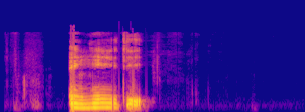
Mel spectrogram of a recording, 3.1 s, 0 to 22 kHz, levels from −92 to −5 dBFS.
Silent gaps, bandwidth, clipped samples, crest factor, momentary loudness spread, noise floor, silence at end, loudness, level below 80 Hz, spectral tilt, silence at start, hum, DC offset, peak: none; 9.6 kHz; under 0.1%; 20 dB; 6 LU; -76 dBFS; 1.6 s; -16 LUFS; -46 dBFS; -7 dB/octave; 0.7 s; none; under 0.1%; 0 dBFS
